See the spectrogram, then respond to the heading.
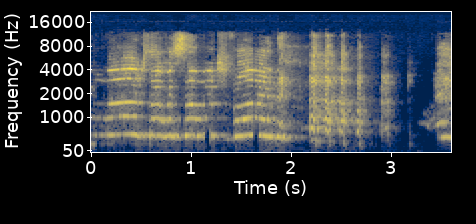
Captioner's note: laughs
